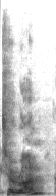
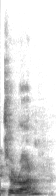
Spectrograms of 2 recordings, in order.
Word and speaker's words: Theron: It depends. I say Theron. In South Theron? Africa, we say Theron. Theron, there's nothing wrong with it.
